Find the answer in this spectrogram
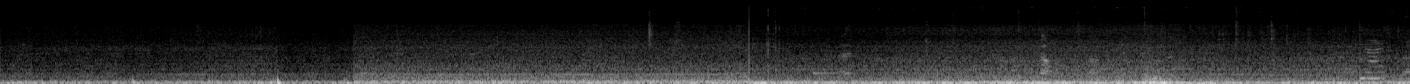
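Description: Cabin noise inside a moving Neoplan Tourliner coach: a steady low rumble from the engine and the tyres on the road, growing somewhat louder about halfway through.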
